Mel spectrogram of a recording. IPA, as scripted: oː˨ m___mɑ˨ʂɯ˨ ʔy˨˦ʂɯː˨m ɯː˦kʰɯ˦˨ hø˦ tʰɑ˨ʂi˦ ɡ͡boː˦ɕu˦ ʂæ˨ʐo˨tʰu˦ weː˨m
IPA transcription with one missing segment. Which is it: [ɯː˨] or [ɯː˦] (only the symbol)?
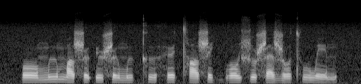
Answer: ɯː˦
